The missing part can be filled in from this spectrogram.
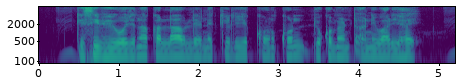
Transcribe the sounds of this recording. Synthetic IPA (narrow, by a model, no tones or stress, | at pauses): kɪsibʱijoːd͡ʒnakalaːbʱleːnekeliekɔːnkoːnɖoːkumẽɳʈɐnɪwaːɾiɦɛː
